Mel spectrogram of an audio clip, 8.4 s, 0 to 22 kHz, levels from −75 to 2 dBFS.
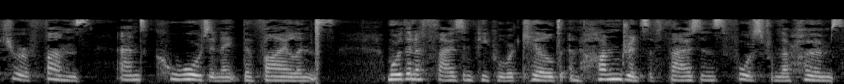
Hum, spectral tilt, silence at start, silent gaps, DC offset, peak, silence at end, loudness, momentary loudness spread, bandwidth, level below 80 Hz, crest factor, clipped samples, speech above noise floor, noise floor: none; -2.5 dB/octave; 0 s; none; under 0.1%; -6 dBFS; 0 s; -23 LUFS; 9 LU; 8.8 kHz; -64 dBFS; 18 dB; under 0.1%; 25 dB; -49 dBFS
